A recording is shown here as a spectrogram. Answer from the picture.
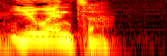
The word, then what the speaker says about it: Uinta: But Uinta. – Uinta? – Yeah. – It's not Unita.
